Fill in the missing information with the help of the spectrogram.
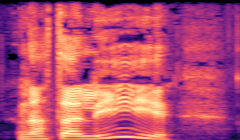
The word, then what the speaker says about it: Natalie: Ja, Natalie, som han altså da sier på fransk, Natalie, og 30 år, og kom inn I livet hans, og nå beskrevet som den som følger han nærmest.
